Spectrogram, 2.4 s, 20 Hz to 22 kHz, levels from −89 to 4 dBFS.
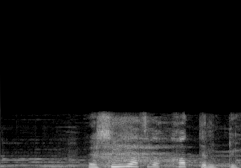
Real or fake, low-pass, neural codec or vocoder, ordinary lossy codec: fake; 7.2 kHz; codec, 16 kHz in and 24 kHz out, 2.2 kbps, FireRedTTS-2 codec; none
